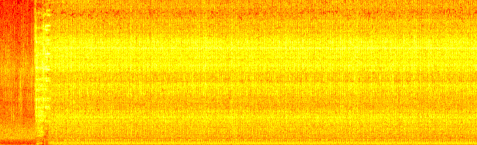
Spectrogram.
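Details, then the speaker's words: Two-stroke outboard after fuel system refresh (carb cleaned, fuel pump replaced, bad fuel flushed), previously unable to idle: starts at once and settles into a steady even idle, smoother than ever. "okay so I'm not going to argue with that that's smoother than she's ever idled"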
